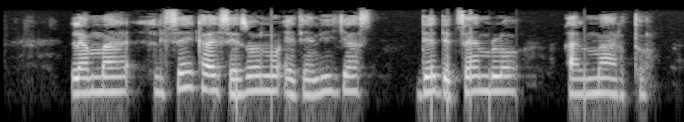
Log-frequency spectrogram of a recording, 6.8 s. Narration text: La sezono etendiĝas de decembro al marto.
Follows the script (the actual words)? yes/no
no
